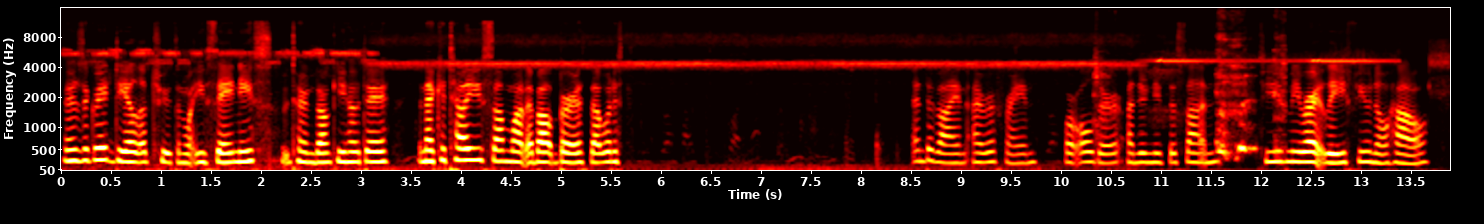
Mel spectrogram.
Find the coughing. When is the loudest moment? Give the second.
12 s.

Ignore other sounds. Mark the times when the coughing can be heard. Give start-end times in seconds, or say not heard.
10.3-12.2.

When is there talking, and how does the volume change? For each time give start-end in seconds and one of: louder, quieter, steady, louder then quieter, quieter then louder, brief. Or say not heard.
0.0-5.6 steady
8.5-13.8 louder.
